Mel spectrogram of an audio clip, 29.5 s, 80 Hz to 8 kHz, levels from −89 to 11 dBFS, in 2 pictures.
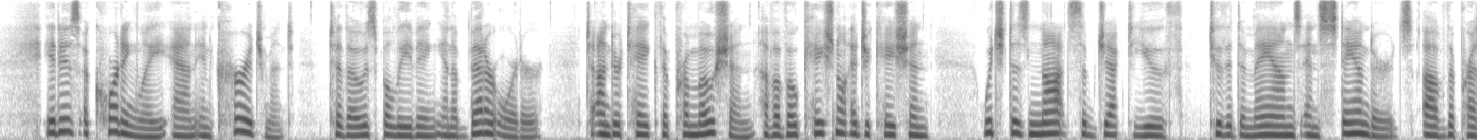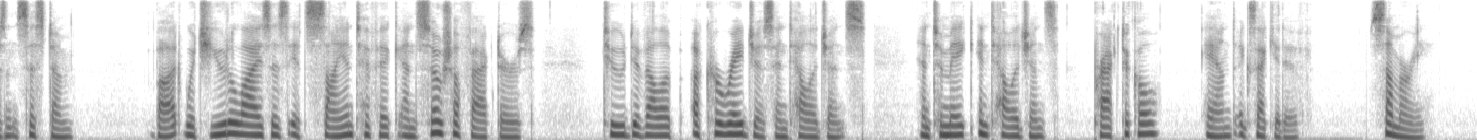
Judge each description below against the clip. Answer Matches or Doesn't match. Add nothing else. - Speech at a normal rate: Doesn't match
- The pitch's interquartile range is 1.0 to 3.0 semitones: Doesn't match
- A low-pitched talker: Doesn't match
